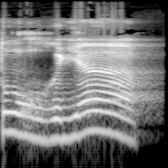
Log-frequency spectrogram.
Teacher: أصبر على الغين أعطيها الرخاء والاستفال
